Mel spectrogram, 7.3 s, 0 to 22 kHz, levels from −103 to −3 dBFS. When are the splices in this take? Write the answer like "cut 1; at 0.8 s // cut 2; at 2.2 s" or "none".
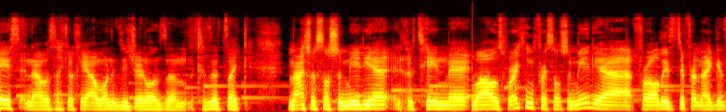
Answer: cut 1; at 4.7 s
